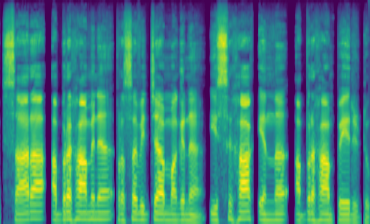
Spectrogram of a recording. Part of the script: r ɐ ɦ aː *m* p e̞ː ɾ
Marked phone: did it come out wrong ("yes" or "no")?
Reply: no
